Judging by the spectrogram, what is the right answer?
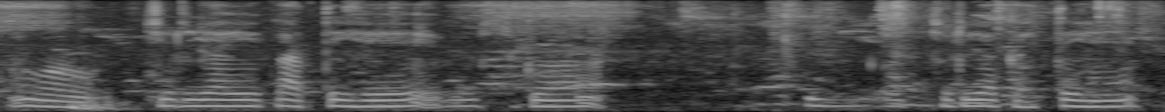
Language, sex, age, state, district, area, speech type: Hindi, female, 60+, Uttar Pradesh, Lucknow, rural, spontaneous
